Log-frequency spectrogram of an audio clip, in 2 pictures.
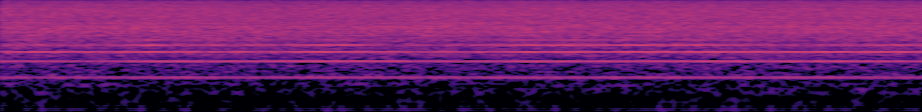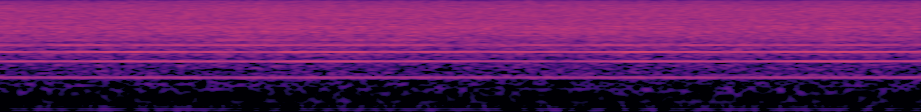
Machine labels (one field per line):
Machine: fan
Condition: normal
